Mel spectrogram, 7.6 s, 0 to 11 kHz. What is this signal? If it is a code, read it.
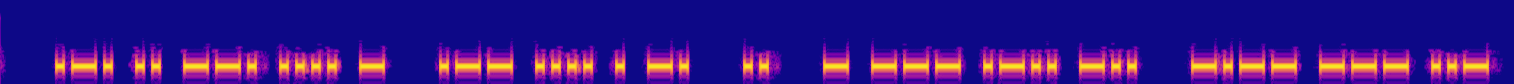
Morse code, heard as a keyed tone, about 30 wpm, 700 Hz. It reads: RIGHT WHEN I TOLD YOU
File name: Pinocchio / Pinocchio ch7 30 30 ik1hge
